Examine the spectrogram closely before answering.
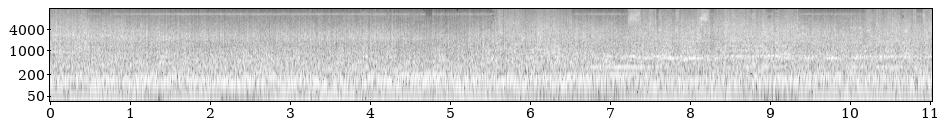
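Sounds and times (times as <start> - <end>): harsh noise wall: 0.0 - 11.0
low rumbling drone: 0.0 - 11.0.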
